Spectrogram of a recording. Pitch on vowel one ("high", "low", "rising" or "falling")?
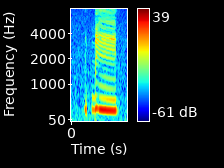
high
